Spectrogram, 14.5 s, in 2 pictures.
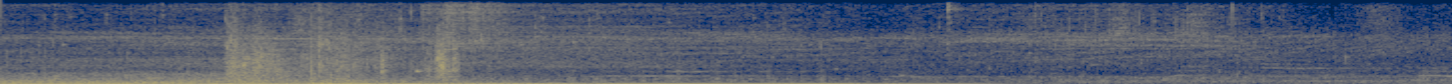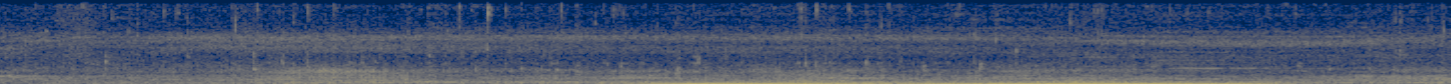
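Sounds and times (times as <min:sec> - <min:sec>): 
ambient sound: 0:00.0 - 0:05.5, 0:10.1 - 0:13.9.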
